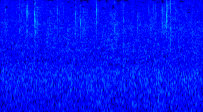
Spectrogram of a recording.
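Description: Near silence: a faint steady hiss in a pause between narrated sentences.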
